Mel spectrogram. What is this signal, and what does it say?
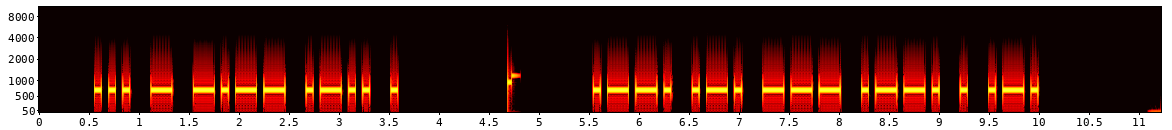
Morse code, heard as a keyed tone, about 17 wpm, 700 Hz. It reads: STYLE PROPER
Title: Sentences from Top 800 Words - New Word Drill - 17wpm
